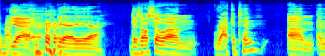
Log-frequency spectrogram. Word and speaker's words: Rakuten: So like it's actually luck 10, but in Japanese it's laku, like the Japanese pronunciation Rakuten, so Rakuten.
